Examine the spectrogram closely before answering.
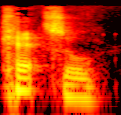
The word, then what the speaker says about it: quetzal: saw shouting at a video on youtube it's pronounced quetzal quetzal which is a shame if that's the case and what is a ketzel it's a bright green bird okay and what's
